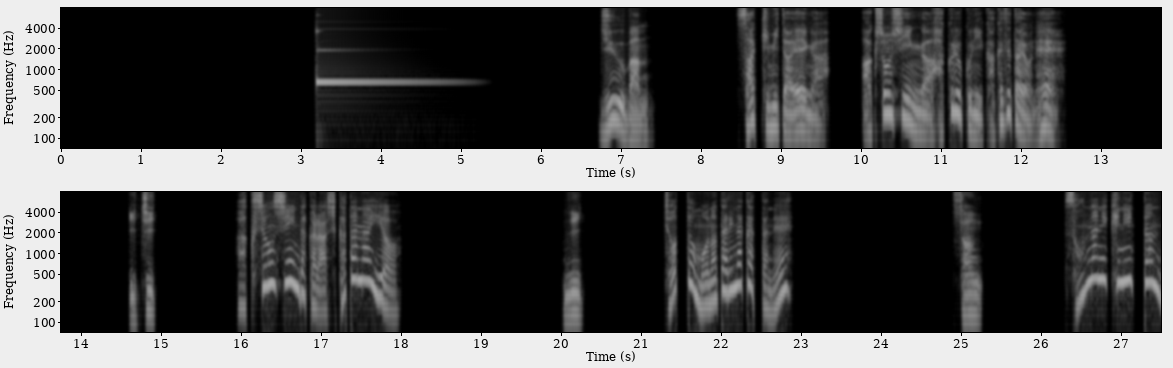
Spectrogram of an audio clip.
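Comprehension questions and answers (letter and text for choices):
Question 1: メイさっき見た映画、アクションシーンが迫力に欠けてたよね。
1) アクションシーンだから仕方ないよ。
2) ちょっと物足りなかったね。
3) そんなに気にいったんだ?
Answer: 2) ちょっと物足りなかったね。

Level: 【N1 第1回】聴解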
